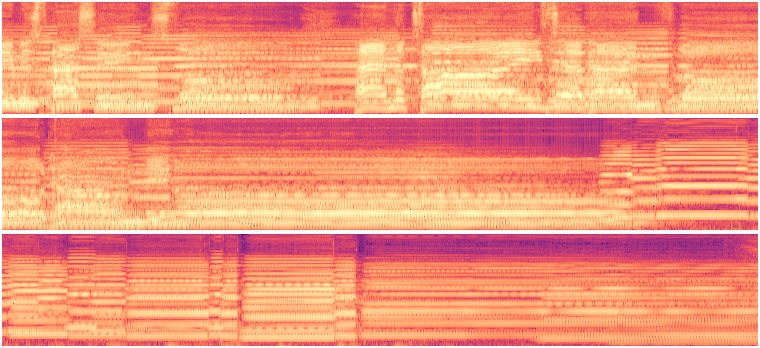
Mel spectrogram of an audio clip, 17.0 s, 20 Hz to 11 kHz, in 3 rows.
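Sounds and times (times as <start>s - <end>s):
accordion melody: 0.0s - 17.0s.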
